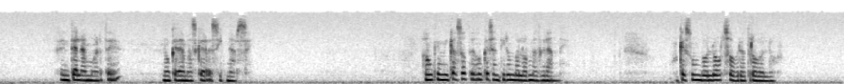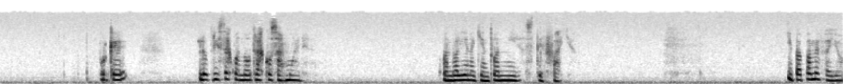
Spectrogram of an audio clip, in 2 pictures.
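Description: A young woman speaks calmly and closely, in short phrases.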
